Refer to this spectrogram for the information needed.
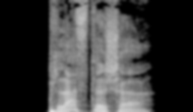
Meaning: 1. comparative degree of plastisch 2. inflection of plastisch: strong/mixed nominative masculine singular 3. inflection of plastisch: strong genitive/dative feminine singular
- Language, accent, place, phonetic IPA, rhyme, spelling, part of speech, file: German, Germany, Berlin, [ˈplastɪʃɐ], -astɪʃɐ, plastischer, adjective, De-plastischer.ogg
